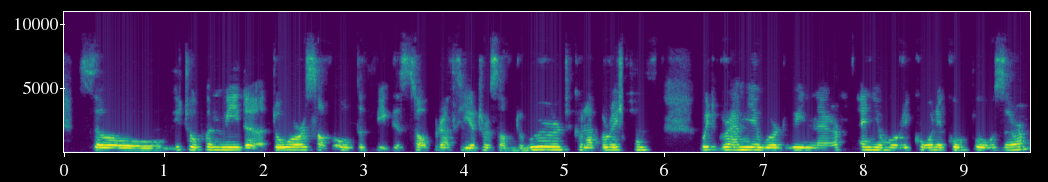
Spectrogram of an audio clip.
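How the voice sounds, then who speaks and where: A woman with an Italian accent speaks at a moderate pace and medium pitch, her intonation fairly even. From Italy, Rome. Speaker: opera singer. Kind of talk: interview. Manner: hesitant, many fillers.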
